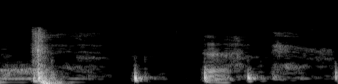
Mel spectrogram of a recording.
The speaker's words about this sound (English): Kick the door shut.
